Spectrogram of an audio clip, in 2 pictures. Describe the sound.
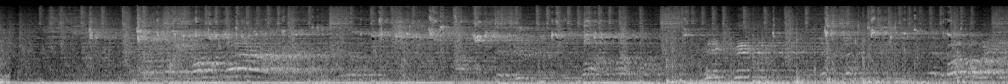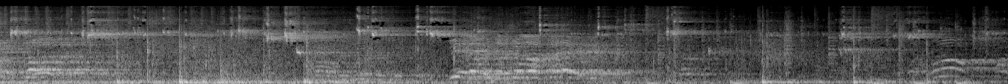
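Basketballs bounce repeatedly on a hard court during a basketball practice, in an irregular, overlapping rhythm, with echoing thumps and background voices and movement throughout.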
